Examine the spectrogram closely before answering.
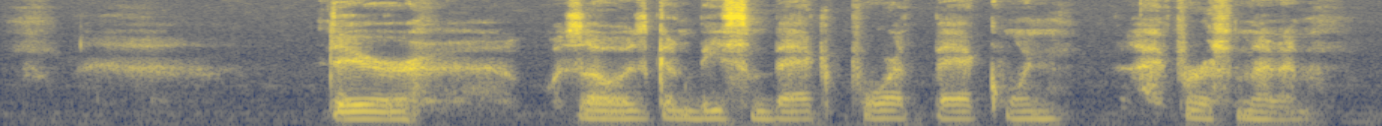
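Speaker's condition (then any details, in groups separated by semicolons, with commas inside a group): Ataxia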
